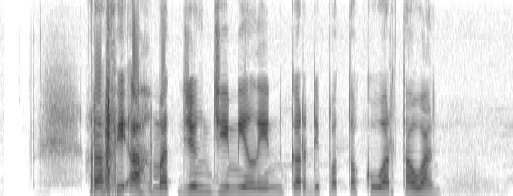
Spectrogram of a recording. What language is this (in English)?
Sundanese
